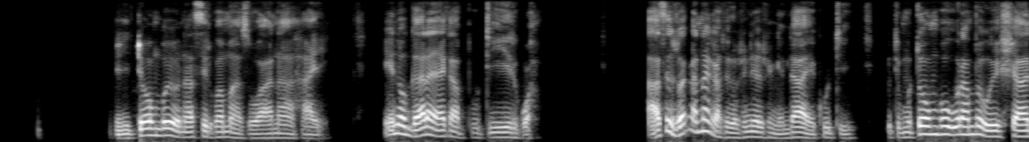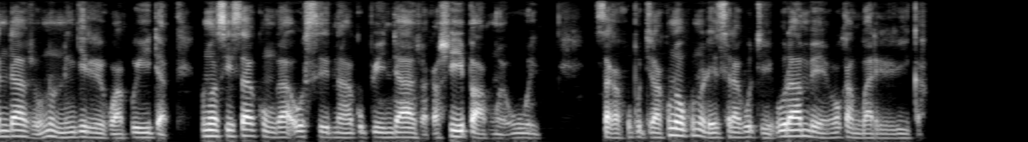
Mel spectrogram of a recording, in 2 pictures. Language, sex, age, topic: Ndau, female, 25-35, health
